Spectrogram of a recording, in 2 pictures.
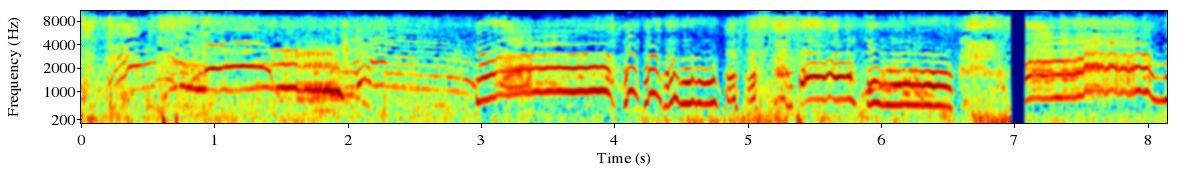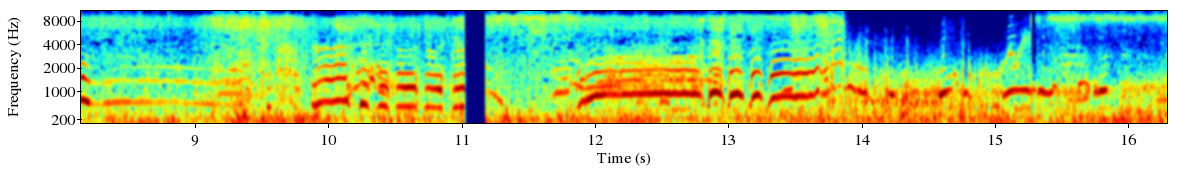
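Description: Riders on a water coaster at a Bandung amusement park shriek and scream in repeated rising bursts over rushing, sloshing water and wind buffeting the microphone, with brief pauses between the loud waves of screaming.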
